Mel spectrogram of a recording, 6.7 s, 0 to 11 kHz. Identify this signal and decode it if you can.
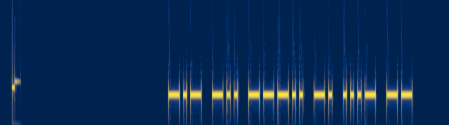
Morse code, heard as a keyed tone, about 22 wpm, 700 Hz. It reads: KD8NVM
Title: USA Call Signs - 6 Characters - Repeated 2x - 22wpm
